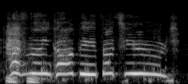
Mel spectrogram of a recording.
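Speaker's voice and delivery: very high, loud celebratory squeal; over-the-top high-pitched celebration; mock celebration cheer. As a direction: shriek the good news like a party cheer. Staged celebration of the sales figure.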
